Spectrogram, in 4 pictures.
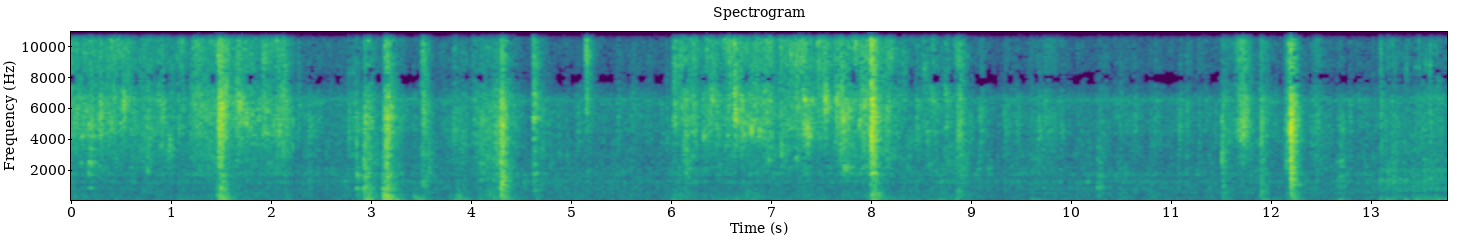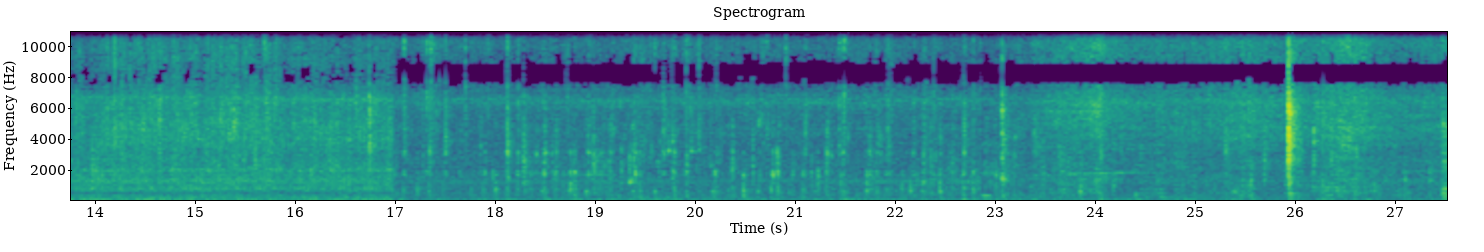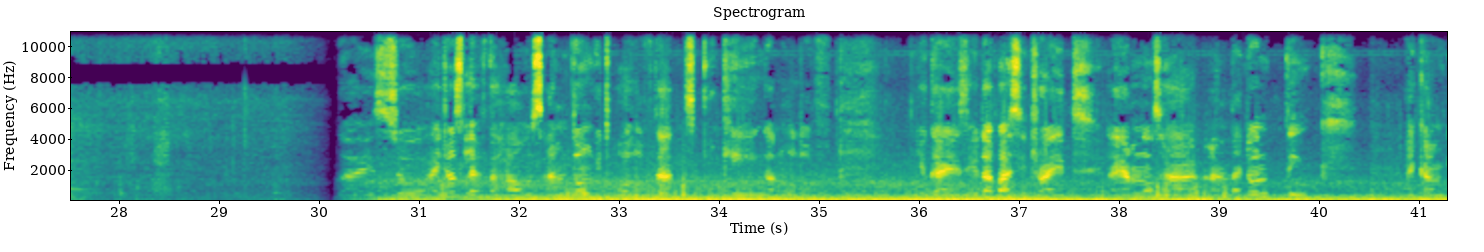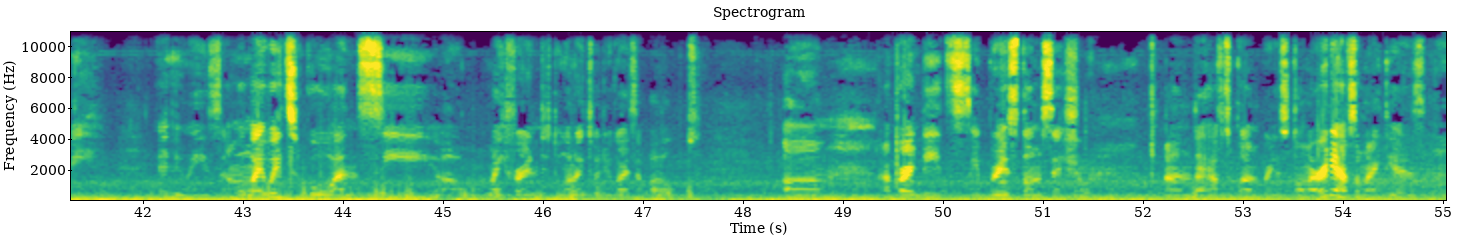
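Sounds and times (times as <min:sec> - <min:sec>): pot boiling: 0:00.0 - 0:55.0
soup simmering with pops: 0:12.7 - 0:28.4
low steady hum: 0:12.7 - 0:55.0
woman talking: 0:30.2 - 0:41.6, 0:42.2 - 0:47.6, 0:48.4 - 0:55.0.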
